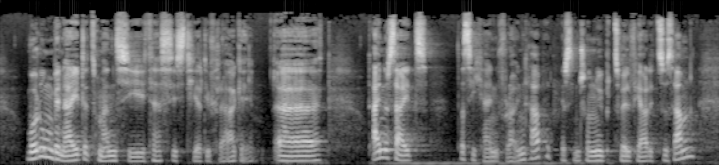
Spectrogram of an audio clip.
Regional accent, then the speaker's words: Liechtenstein; now in Switzerland; Ich komme ursprünglich nicht mal aus der Schweiz. Ich bin Liechtensteiner und habe mich einbürgern lassen, das heißt, ich bin ein Wahlschweizer

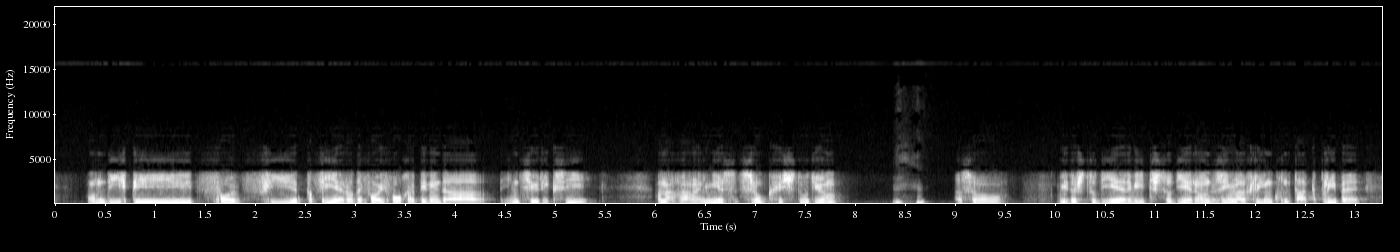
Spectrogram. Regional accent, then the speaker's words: Sarajevo, Federation of Bosnia and Herzegovina, Bosnia & Herzegovina; Ursprünglich komme ich von Ex-Jugoslawien, also genau von Sarajevo.

